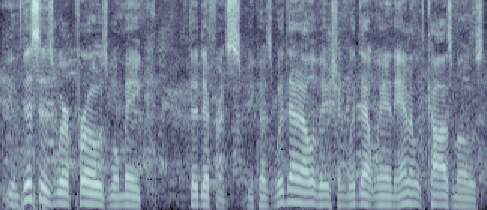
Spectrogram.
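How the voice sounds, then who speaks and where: A man in an announcer's booth calls arcade golf shots in a relaxed, joking way. His voice sits at an ordinary middle pitch. A crowd chatters clearly behind him at the event. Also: normal speed. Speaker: play-by-play commentator. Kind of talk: live esports commentary. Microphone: booth microphone. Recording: busy event with crowd noise.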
